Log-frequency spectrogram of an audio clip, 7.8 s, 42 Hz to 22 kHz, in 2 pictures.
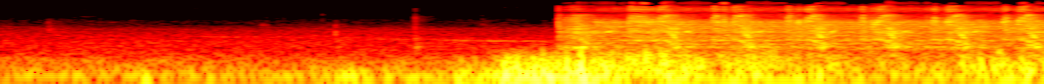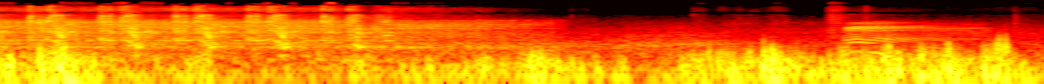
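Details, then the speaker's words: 2005 Suzuki GZ250, 950 miles, barn find with a vacuum-operated fuel petcock: it catches after cranking, runs rough for about four seconds, then stumbles and dies; fuel starvation, as no fuel reaches the carburetor. "Alright, well, that's probably one of our issues."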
